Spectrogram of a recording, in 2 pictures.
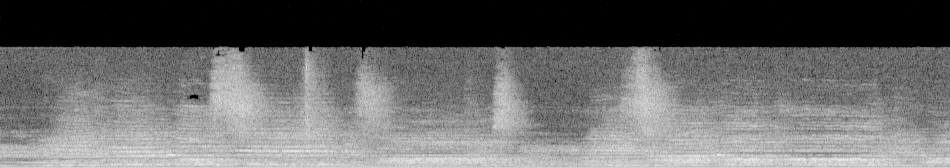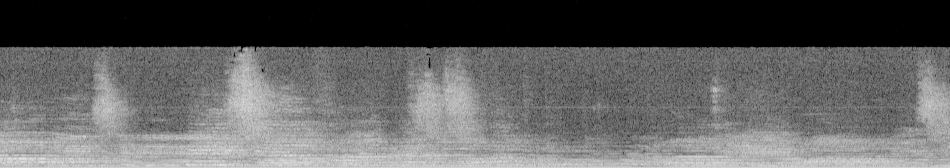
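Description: Church choir and congregation singing together, sustained sung notes over steady low held notes.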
